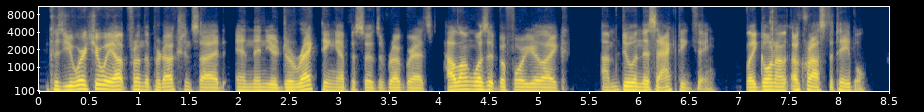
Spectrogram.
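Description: Over a dry, close sound with no echo, a man speaks at a fairly quick pace and medium pitch. He has a plain, everyday voice. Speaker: podcast host. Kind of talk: casual chat. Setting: video call.

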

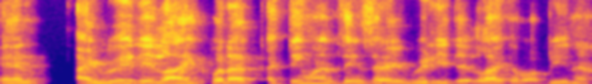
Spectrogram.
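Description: A man's voice rises and falls in very wide pitch swings. The room echo is audible. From New Mexico. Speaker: artist and muralist. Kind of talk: interview. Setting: video call. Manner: halting. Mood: reminiscing, relaxed. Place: home room. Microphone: video call.

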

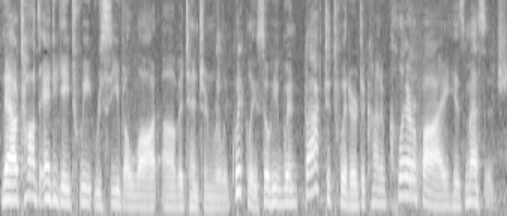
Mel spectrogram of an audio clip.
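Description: Over light background noise, a man speaks at a fairly quick pace with very wide pitch swings and hardly any pauses. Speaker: video blog host. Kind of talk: news vlog commentary. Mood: lightly wry, engaged. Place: office.

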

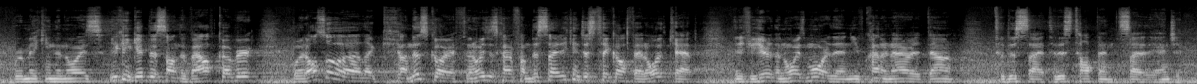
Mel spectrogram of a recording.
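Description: Against noticeable background noise, a man speaks at a very fast pace with very even loudness and ordinary pitch variation. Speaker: presenter. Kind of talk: tutorial. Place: garage.

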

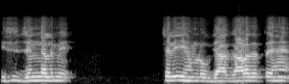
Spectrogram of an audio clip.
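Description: A man speaks with a high pitch. His pace is fairly slow. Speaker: storyteller. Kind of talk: folk story narration. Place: home room.

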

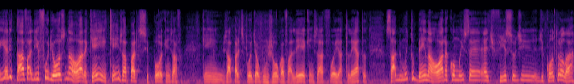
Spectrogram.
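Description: Very wide pitch swings mark this man's fairly high voice. He keeps a moderate pace. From Brazil. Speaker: sports journalist. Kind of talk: TV panel discussion. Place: studio. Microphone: lapel.

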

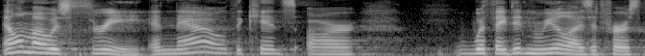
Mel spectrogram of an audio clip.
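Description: At a medium pace, a woman speaks with typical pitch movement. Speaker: puppeteer's wife, former children's TV staffer; interview guest. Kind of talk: onstage interview. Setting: stage with audience. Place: stage. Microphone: studio mic.

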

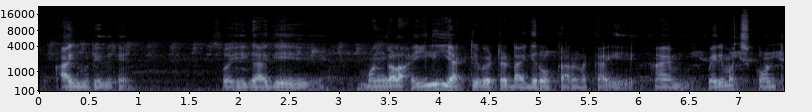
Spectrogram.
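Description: Dark, mellow tone from a man at medium pitch, with fairly even intonation. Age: 30s. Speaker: astrologer. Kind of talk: monologue to camera.

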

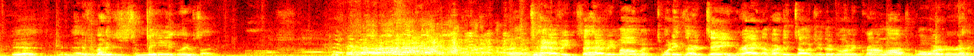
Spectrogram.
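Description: Against loud background noise, a man speaks fairly quickly in a high pitch with ordinary pitch variation. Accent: American. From Kentucky, US South. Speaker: stand-up comedian. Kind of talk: stand-up. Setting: stage with audience. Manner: animated. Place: stage.

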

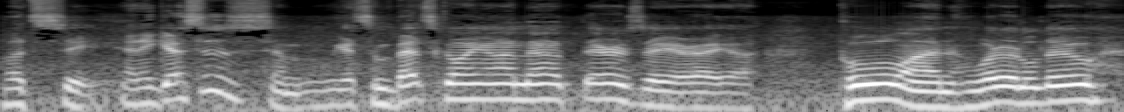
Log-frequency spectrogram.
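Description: Light background noise behind a man, his pace moderate and his pitch variation ordinary. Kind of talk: casual sarcastic commentary. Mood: sarcastic, annoyed. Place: street. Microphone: phone near.

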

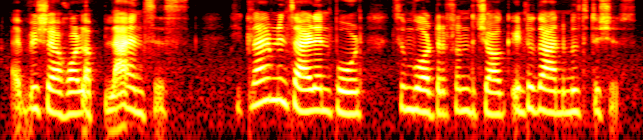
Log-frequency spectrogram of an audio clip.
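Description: An unforced reading voice with fairly level intonation

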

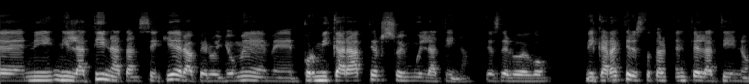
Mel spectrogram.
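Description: Moderate pace and ordinary pitch variation over a quiet background. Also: woman, fairly low pitch for a woman. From Spain, Barcelona. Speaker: actress and celebrity lookalike. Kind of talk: interview. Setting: remote interview. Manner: repetitive, halting. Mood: warm, grateful. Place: home room. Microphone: video call.

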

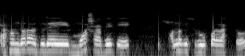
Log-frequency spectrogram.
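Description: Intonation stays fairly even as a man speaks at a high pitch. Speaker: religious teacher answering questions. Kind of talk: Islamic explanation in dramatized Q&A. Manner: calm, explanatory, friendly.

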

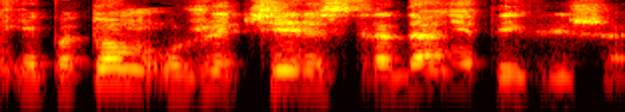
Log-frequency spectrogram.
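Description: A man speaks at a very slow pace in a fairly high pitch. The background is quiet. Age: old. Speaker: psychologist and author; interviewee. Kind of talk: interview. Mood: calm, explanatory. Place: home room. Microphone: video call.

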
